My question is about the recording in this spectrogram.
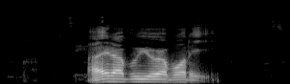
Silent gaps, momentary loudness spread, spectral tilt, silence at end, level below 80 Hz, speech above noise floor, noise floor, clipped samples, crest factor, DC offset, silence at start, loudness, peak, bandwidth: none; 7 LU; -7 dB/octave; 0.85 s; -70 dBFS; 52 dB; -73 dBFS; under 0.1%; 20 dB; under 0.1%; 0.9 s; -21 LUFS; -4 dBFS; 10 kHz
